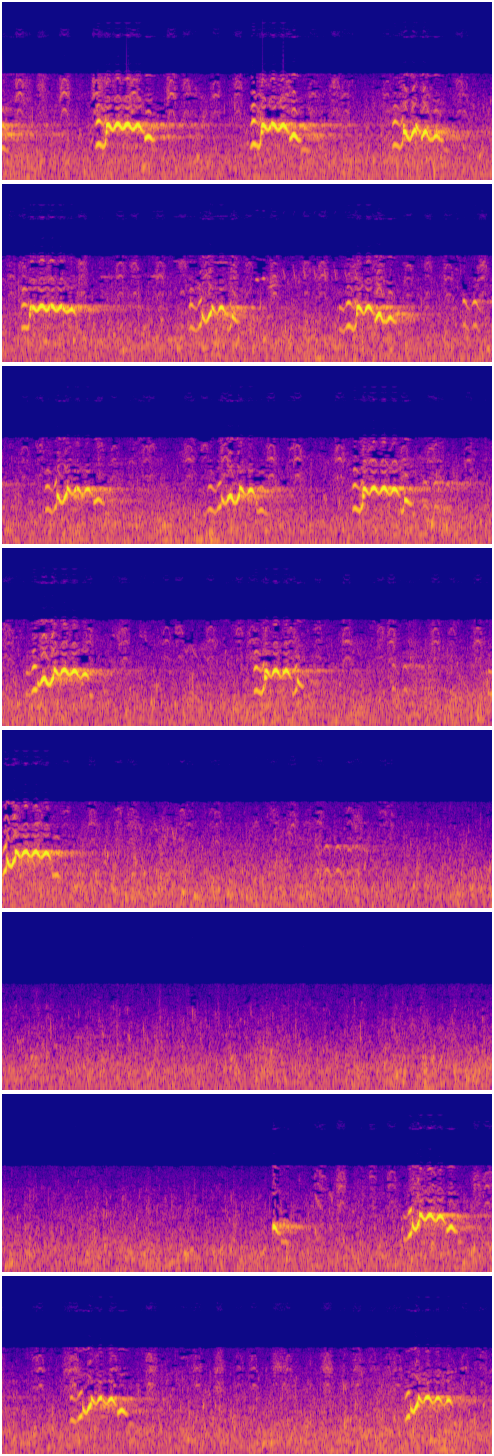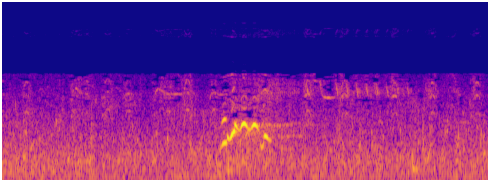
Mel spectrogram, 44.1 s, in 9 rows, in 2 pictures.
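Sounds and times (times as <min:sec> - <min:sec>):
large bird honking calls: 0:32.1 - 0:43.9.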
